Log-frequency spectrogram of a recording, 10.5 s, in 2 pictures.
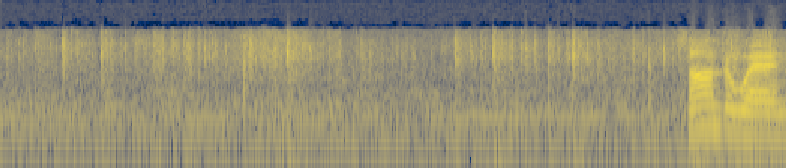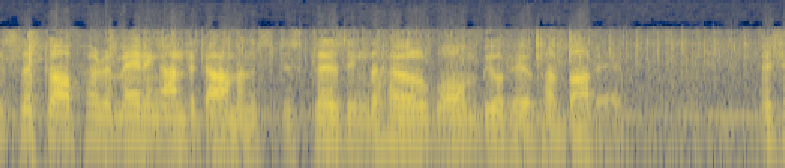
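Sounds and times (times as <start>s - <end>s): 
machine setting its own type and printing a check copy: 0.0s - 10.4s
speech: 4.6s - 9.6s.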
